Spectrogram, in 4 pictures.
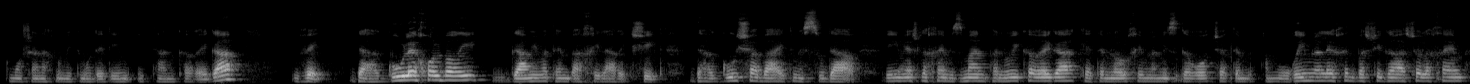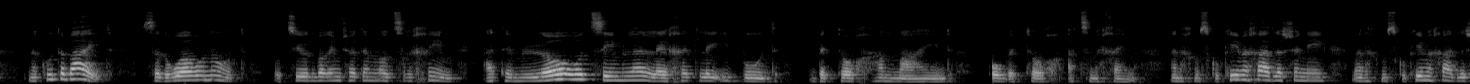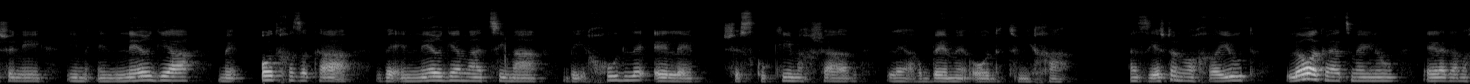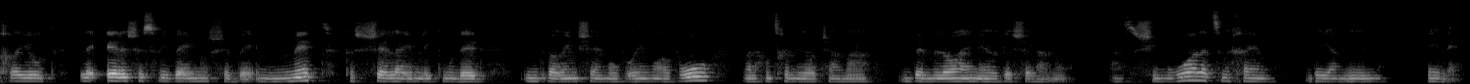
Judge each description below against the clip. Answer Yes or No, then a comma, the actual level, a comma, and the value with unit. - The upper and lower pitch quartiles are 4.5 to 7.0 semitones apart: No, average, 3.2 semitones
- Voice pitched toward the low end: No, medium, 155 Hz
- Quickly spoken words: No, average, 110 wpm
